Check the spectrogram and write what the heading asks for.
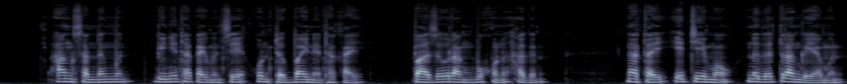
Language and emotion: Bodo, sad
